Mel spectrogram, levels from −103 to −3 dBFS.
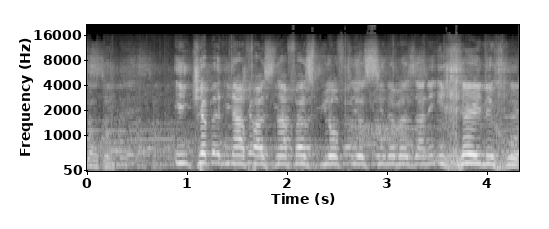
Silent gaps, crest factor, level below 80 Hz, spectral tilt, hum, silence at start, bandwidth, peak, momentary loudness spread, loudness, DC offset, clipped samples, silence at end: none; 20 dB; -58 dBFS; -3 dB/octave; none; 0 s; 16 kHz; -2 dBFS; 14 LU; -20 LUFS; under 0.1%; under 0.1%; 0 s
